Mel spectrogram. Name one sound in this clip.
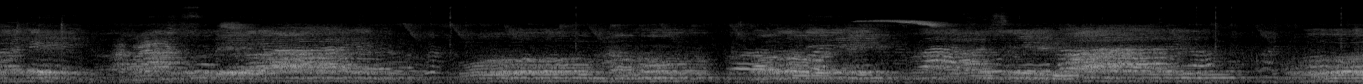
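A group of men and boys chant together nearby in long repeated phrases.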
